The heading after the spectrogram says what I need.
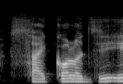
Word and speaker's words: psychology: Example, psychology is pronounced without B sound initially.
